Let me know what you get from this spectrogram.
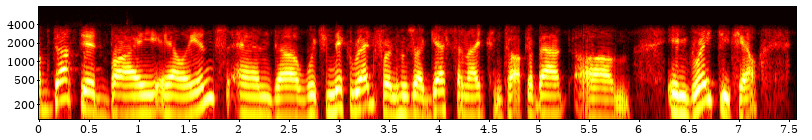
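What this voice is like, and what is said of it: Muffled voice over a phone line. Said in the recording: “you sound a little muffled tonight ... I sound a little muffled ... I'm on a landline.”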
